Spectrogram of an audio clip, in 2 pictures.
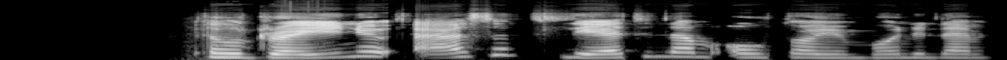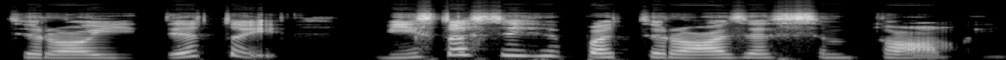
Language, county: Lithuanian, Kaunas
